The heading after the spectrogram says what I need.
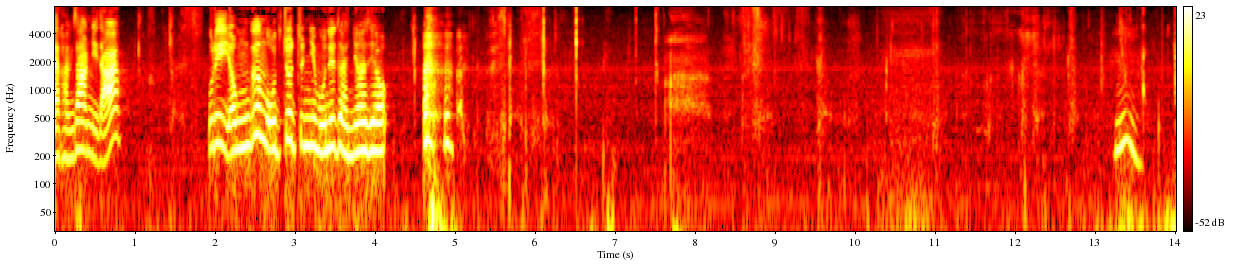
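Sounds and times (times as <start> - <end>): mouth clicks and wet smacks: 7.2 - 7.7.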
